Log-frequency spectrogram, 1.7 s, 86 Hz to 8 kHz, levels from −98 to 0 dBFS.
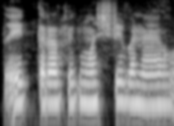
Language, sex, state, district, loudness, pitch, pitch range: Hindi, female, Bihar, Vaishali, -19 LUFS, 200 Hz, 195-205 Hz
